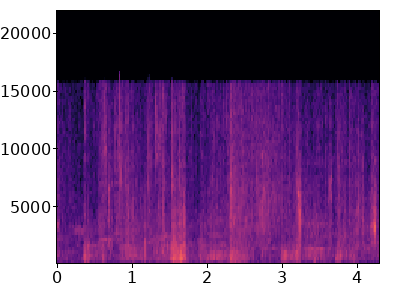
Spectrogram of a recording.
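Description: Footsteps of a hiker climbing a dry, leaf-strewn dirt trail: irregular crunching and scuffing steps.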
